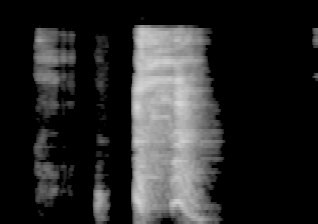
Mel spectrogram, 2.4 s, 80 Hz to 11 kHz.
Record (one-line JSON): {"cough_length": "2.4 s", "cough_amplitude": 22134, "cough_signal_mean_std_ratio": 0.32, "survey_phase": "beta (2021-08-13 to 2022-03-07)", "age": "45-64", "gender": "Male", "wearing_mask": "No", "symptom_none": true, "smoker_status": "Ex-smoker", "respiratory_condition_asthma": false, "respiratory_condition_other": false, "recruitment_source": "REACT", "submission_delay": "1 day", "covid_test_result": "Negative", "covid_test_method": "RT-qPCR", "influenza_a_test_result": "Negative", "influenza_b_test_result": "Negative"}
